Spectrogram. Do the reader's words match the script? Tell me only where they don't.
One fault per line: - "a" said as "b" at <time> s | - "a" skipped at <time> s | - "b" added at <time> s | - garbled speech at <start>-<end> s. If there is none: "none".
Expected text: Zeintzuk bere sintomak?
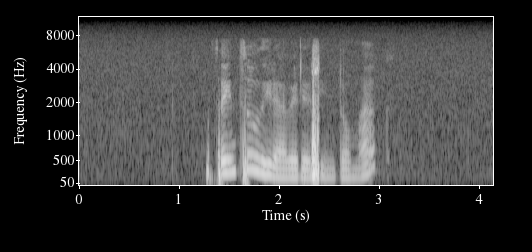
- "dira" added at 1.9 s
